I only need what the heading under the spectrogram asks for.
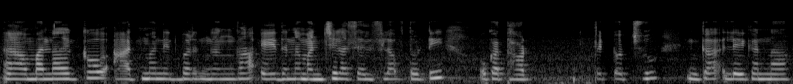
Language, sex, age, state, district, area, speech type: Telugu, female, 18-30, Telangana, Ranga Reddy, urban, spontaneous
